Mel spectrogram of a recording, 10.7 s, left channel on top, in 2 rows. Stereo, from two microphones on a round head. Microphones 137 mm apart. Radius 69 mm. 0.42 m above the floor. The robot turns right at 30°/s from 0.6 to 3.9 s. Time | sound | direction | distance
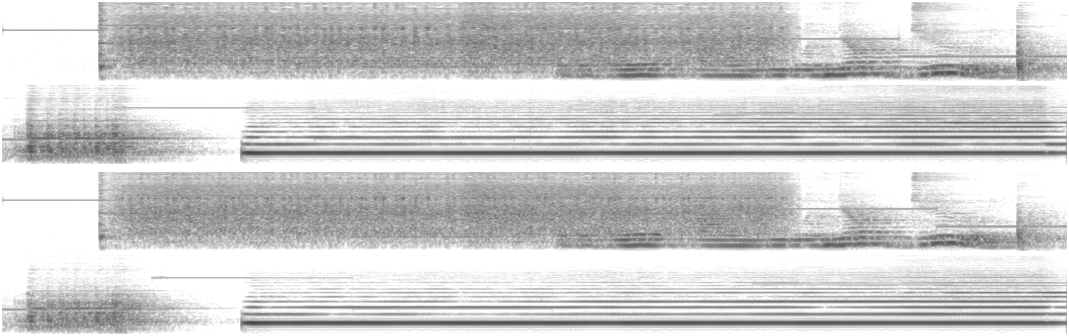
0.5 | tapping | 20° left (ahead or behind) | 1.1 m
2.8 | a man speaking | 45° right | 6.5 m
5.1 | dishes clattering | 55° left (ahead or behind) | 1.2 m
6.5 | a flute | 30° left (ahead or behind) | 2.5 m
